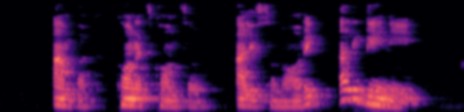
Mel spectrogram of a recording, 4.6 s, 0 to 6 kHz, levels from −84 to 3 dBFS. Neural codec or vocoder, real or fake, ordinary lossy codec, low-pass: none; real; none; 5.4 kHz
